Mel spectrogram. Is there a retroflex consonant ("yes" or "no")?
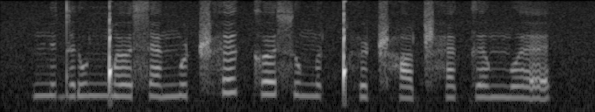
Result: yes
